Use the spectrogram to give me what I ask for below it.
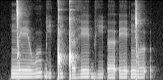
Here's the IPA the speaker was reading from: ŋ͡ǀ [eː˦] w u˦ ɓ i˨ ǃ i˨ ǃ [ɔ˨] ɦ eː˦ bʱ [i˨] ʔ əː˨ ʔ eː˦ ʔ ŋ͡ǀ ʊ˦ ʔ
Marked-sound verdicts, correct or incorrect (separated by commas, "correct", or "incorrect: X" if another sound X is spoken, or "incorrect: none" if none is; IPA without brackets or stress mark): incorrect: eː˨, incorrect: ə˨, correct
